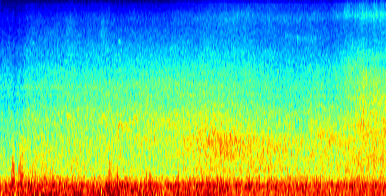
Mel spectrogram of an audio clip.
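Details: Only a constant low roar of traffic-like outdoor noise is heard throughout, with no animal calls.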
